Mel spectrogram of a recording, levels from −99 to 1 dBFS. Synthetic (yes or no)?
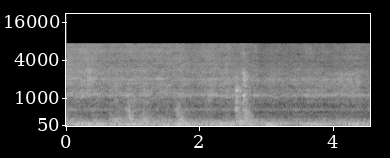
yes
